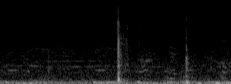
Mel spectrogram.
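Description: Two sharp smacks of hands striking a beach volleyball, about two-thirds of a second apart, the first and louder one just over a second in: a serve and the receiving pass, over a low steady background rumble.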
